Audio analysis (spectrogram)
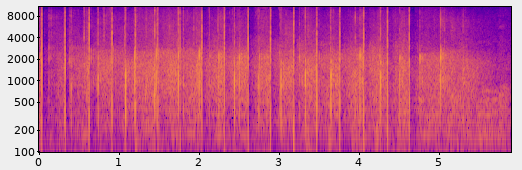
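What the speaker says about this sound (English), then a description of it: "Can we give them another applause," Scattered applause from a modest conference audience honouring speakers at a medical meeting session, with individual sharp claps standing out distinctly in an uneven rhythm, thinning toward the end of the burst.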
